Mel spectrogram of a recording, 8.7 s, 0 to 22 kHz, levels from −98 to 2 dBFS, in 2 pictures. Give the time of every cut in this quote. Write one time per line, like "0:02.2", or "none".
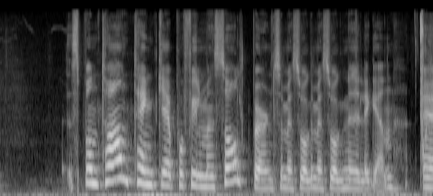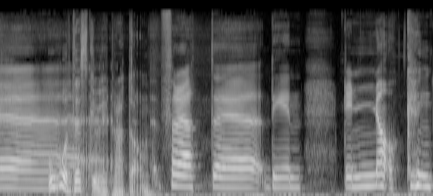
0:03.1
